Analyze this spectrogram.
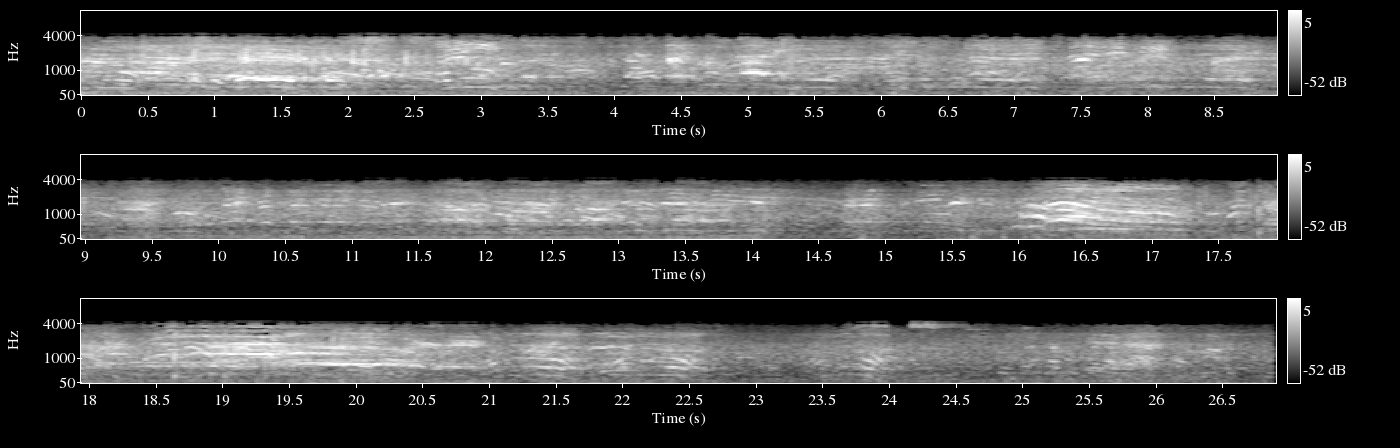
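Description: Young men shout to each other in the distance outdoors.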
